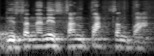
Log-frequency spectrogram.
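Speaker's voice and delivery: usual speaking voice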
